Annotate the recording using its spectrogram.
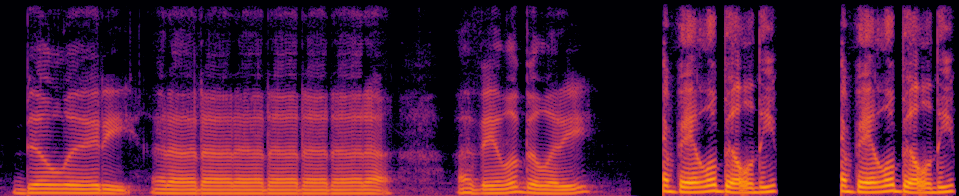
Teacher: notice that the t is a flap T here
